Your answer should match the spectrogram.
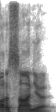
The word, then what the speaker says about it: Adesanya: It's Israel Adesanya, okay? It's Adesanya. Get it right.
